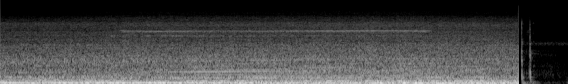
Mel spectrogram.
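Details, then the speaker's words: 1990 Honda Civic EF hatch driven after rear drum-to-disc conversion: steady low road rumble, the previous wheel hub hum is gone; rear wheel hub sounds healthy. "all right it drives so incredible now rear disc conversion definitely makes a difference over drum"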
